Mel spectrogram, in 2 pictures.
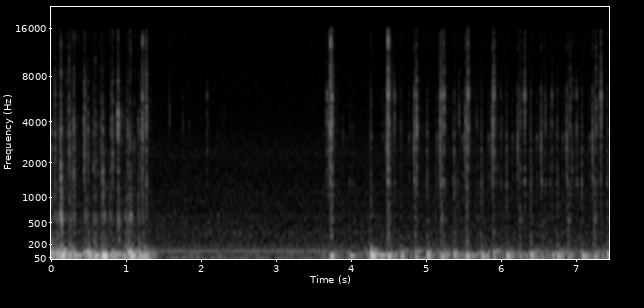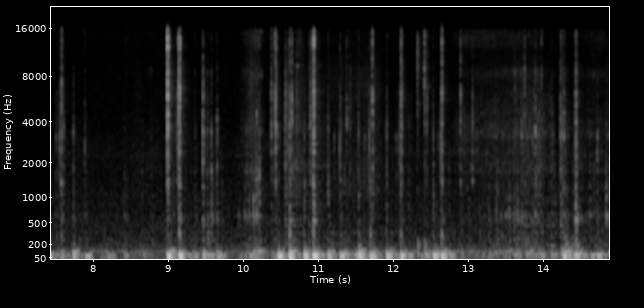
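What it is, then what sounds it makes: Plastic computer keyboard. One hand taps the keys of a black plastic computer keyboard with fingertips and nails, making quick, sharp typing taps. The clicks come in uneven bursts with quieter pauses between them, over a steady low hum.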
